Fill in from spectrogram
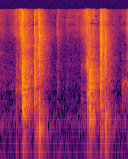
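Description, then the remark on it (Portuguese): Tarot cards being shuffled and laid out for a reading, heard as soft, crisp papery slaps and flicks arriving in two quick pairs with a pause between, fairly quiet, with no talking. “Eu vou fazer então o lançamento que é suposto para vocês.”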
